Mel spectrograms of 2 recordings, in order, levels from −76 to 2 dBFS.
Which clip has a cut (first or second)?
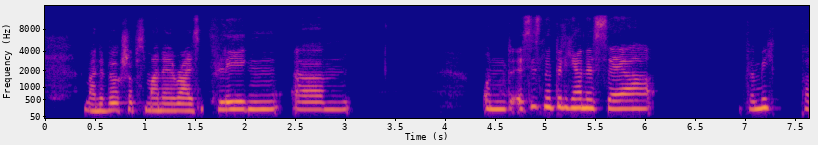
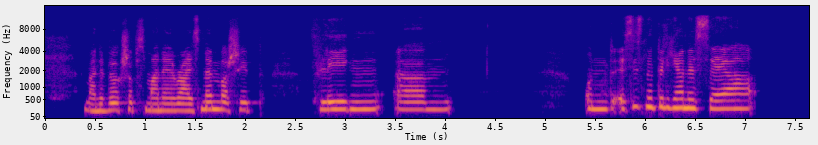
first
